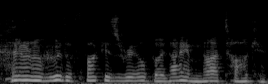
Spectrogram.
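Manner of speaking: high, loud, unhinged, manic blurt. A narrator voices a character's words in a game scene; manic outburst. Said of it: "he just seems to be in a manic state once again".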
